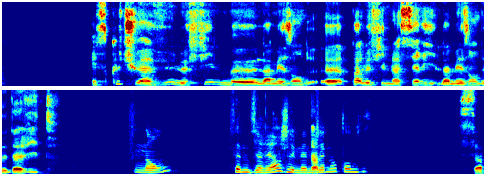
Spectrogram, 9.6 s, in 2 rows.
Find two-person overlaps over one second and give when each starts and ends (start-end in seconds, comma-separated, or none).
none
